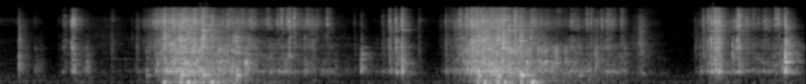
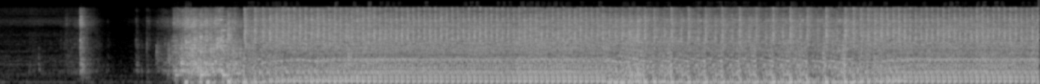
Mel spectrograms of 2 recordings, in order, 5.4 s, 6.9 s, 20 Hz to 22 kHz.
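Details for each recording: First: Brute 35-ton log splitter, Briggs and Stratton XR Professional 250cc at full throttle: two short cranking bursts that die without firing; no start, spark plug fouled from running on full choke after choke lever broke. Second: Briggs and Stratton XR Professional 250cc engine on a Brute 35-ton log splitter, after a no-start from a broken choke lever left on full choke and a fouled spark plug. Choke repaired, it fires after a brief pull and runs steadily with no misses; normal start and run.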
